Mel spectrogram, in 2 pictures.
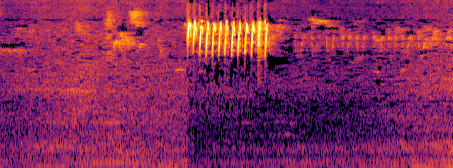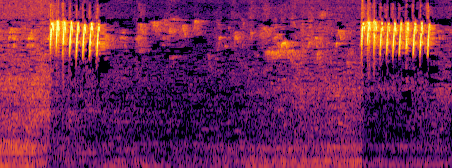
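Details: Olive-backed sunbird, known locally as konin, singing: a rapid high buzzy trill of about a second, repeated every three seconds or so, over a low steady rumble.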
